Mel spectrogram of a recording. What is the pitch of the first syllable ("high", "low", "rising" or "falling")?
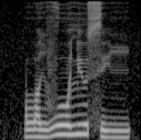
low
